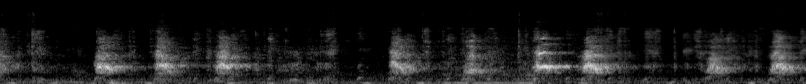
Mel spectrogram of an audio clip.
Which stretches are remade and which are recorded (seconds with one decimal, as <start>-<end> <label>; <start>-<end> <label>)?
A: 0.0-6.0 recorded; 6.0-8.1 remade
